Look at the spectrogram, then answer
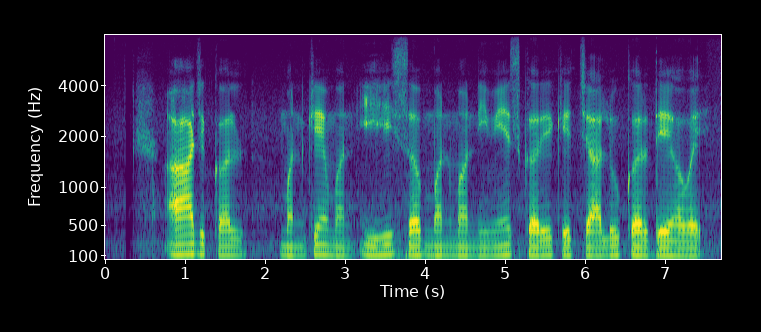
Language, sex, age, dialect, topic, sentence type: Chhattisgarhi, male, 18-24, Eastern, banking, statement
